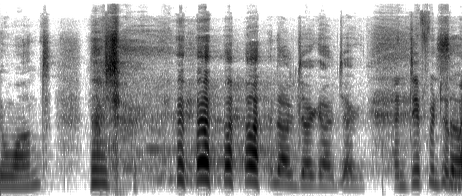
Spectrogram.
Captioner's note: laughs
